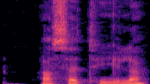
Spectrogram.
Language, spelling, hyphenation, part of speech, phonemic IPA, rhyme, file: Norwegian Bokmål, acetylet, a‧ce‧tyl‧et, noun, /asɛˈtyːlə/, -yːlə, Nb-acetylet.ogg
- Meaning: definite singular of acetyl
